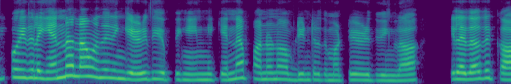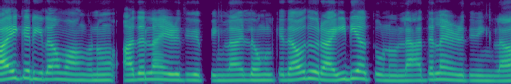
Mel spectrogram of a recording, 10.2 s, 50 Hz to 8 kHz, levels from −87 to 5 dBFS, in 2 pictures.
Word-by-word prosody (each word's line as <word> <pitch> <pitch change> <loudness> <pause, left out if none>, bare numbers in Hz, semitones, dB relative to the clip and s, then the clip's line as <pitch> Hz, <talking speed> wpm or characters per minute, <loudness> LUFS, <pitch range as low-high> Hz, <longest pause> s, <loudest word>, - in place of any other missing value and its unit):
இப்ப 290 +4 -2
இதுல 275 -1 +3
என்னெல்லாம் 330 +3 +6
வந்து 285 -2 +1
நீங்க 250 -2 0
எழுதி 230 +2 0
வைப்பீங்க? 215 -2 -5
"இன்னைக்கு 205 0 -6
என்ன 255 +4 +1
பண்ணணும்?" 225 0 -2
அப்படின்றது 205 -1 -5
மட்டும் 200 +2 -4
எழுதுவீங்களா? 185 -1 -3 0.4
இல்ல 230 0 +5
ஏதாவது 245 +4 +3 0.2
காய்கறில்லாம் 225 0 +3
வாங்கணும், 195 0 -4 0.2
அதெல்லாம் 220 +2 0
எழுதி 200 -1 -1
வைப்பீங்களா? 185 0 -5
இல்ல 195 0 -3
உங்களுக்கு 195 0 -6
ஏதாவது 220 +5 +1
ஒரு 210 - +1 0.2
ஐடியா 245 +2 +2
தோணும்ல்ல, 180 -2 -5
அதெல்லாம் 210 +1 -1
எழுதுவீங்களா? 180 -2 -4
210 Hz, 165 wpm, -23 LUFS, 195-230 Hz, 0.4 s, என்னெல்லாம்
